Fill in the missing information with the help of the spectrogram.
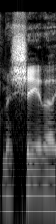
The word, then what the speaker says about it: Ex Machina: And if you think it's pronounced Machina, you're a fucking idiot. It's Machina.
